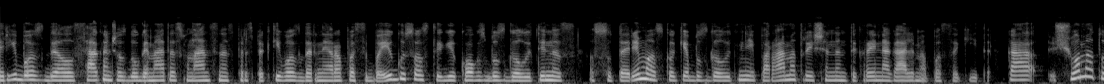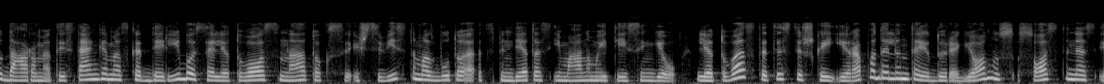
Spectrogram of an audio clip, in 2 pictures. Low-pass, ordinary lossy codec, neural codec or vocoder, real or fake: 7.2 kHz; Opus, 16 kbps; none; real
